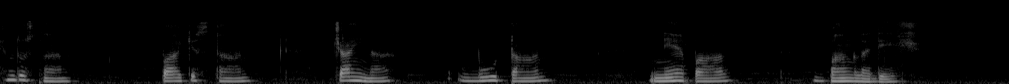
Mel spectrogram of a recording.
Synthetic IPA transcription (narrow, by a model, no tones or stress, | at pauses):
hind̪ust̪aːn | paːkist̪aːn | t͡ʃaːjna | buːʈaːn | neːpaːl | baːŋɡlaːd̪eːʃ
